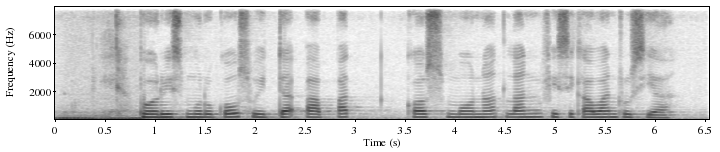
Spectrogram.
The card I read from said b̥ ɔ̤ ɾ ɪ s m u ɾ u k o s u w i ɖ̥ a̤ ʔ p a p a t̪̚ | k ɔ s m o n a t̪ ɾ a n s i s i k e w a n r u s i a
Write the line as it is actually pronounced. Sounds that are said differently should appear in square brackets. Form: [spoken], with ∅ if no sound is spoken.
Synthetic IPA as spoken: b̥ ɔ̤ ɾ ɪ s m u ɾ u k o s u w i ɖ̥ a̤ ʔ p a p a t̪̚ | k ɔ s m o n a t̪ [l] a n [f] i s i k [a] w a n r u s i a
